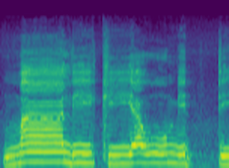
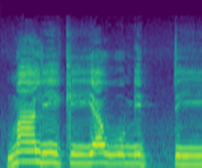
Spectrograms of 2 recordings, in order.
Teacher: Ma ni panjang 2 harakat. Walau bagaimanapun, ada juga qiraat yang lain membaca ma ini tidak dengan panjang, tidak dengan mad, hanya 1 harakat. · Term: mad asli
